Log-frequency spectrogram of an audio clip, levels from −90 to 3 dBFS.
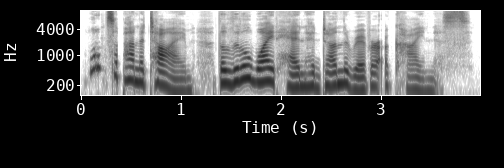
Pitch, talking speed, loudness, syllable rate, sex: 205 Hz, 210 wpm, -20 LUFS, 5.4 syllables/s, female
